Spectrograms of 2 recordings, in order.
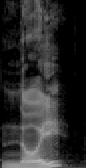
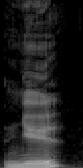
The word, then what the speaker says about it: Neu: Neu, often mispronounced new, N-E-U exclamation mark.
